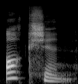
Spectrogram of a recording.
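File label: "auction", English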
